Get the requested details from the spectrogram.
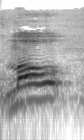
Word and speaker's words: Mohorachash: And the Mohorachash, that's the way you pronounce it, is quoted by the Shita Mikubel, the Mishnah Melech, is sides with the Rashba that we say, Halacha L'maisa, that you're possible.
